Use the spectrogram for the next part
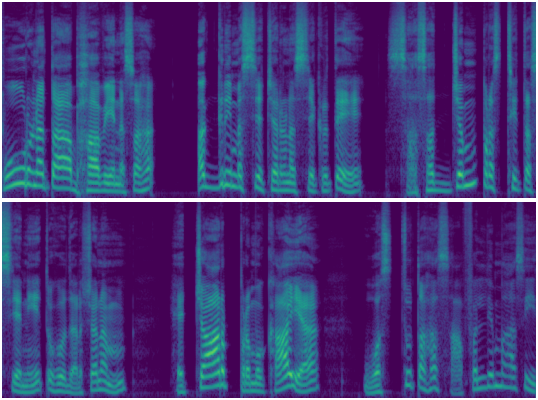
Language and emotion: Sanskrit, happy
